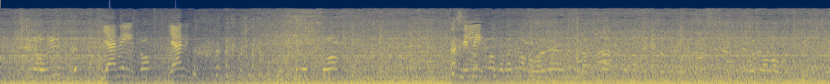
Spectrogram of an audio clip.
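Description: A vehicle's steady low rumble under several people talking, its level dropping and rising in steps a few times.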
